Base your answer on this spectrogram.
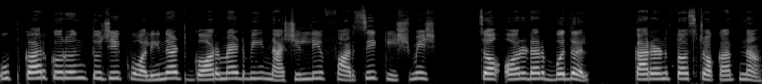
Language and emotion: Goan Konkani, neutral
